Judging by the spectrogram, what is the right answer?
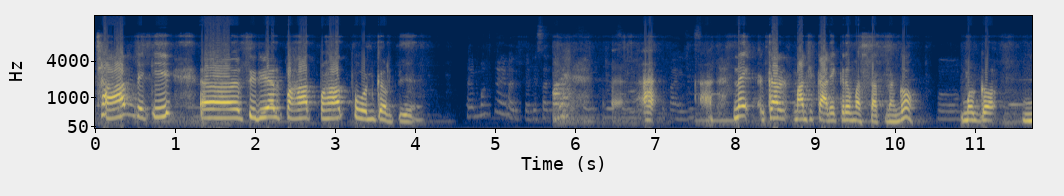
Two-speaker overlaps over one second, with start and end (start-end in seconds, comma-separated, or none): none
